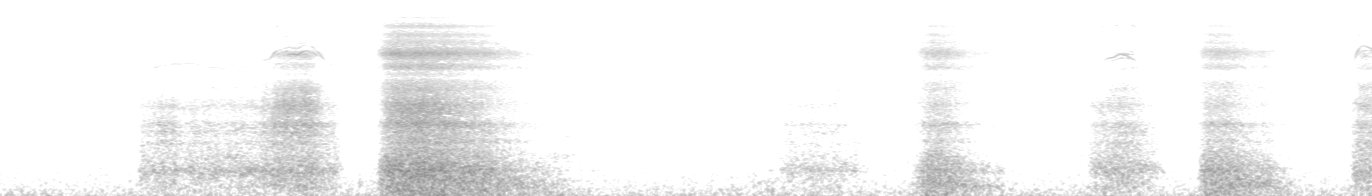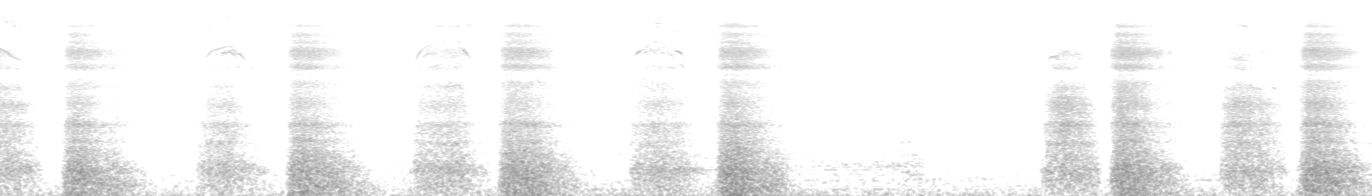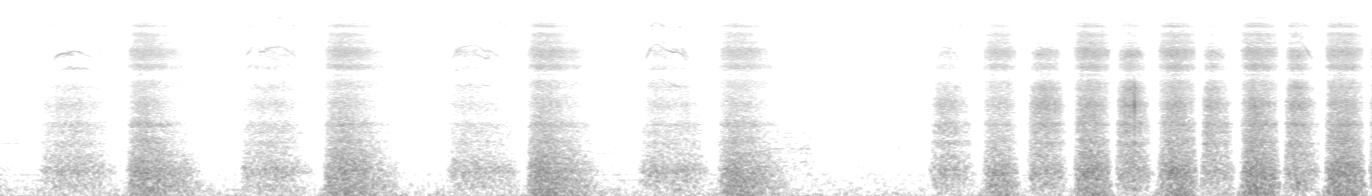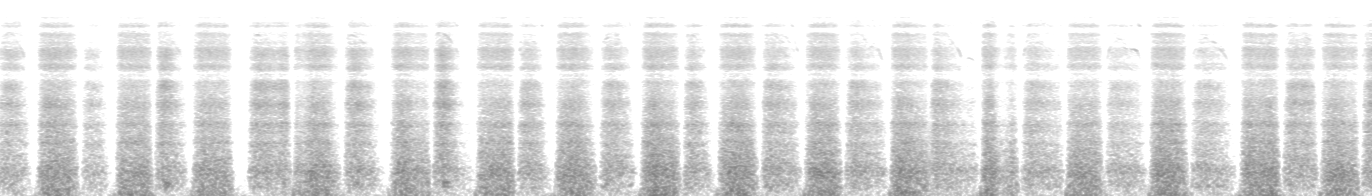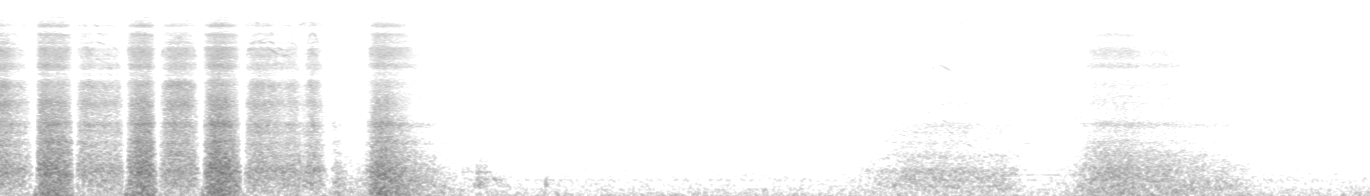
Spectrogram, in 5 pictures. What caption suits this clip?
some variations of breathing. a big breath, a slow breath up to a faster breath (good for suspense)
horror, breath, fear, human, sleeping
